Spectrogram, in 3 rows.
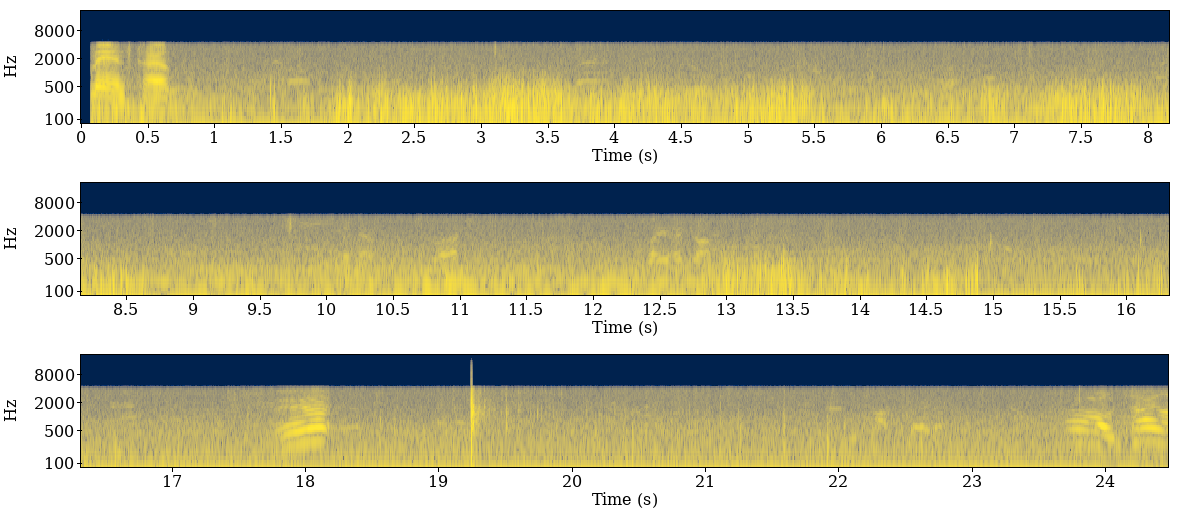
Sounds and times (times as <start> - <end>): Outside, urban or manmade: 0.0 - 24.4
Run: 0.4 - 24.4.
